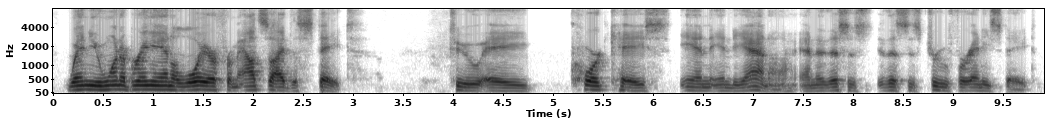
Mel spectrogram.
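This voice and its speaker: In a very clean recording with a silent background, a man speaks at a fairly slow pace with a medium pitch, ordinary pitch variation and a dark, mellow tone. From US, Baltimore. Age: 70s. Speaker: retired professor and researcher. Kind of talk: podcast interview. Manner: halting, many repetitions.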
